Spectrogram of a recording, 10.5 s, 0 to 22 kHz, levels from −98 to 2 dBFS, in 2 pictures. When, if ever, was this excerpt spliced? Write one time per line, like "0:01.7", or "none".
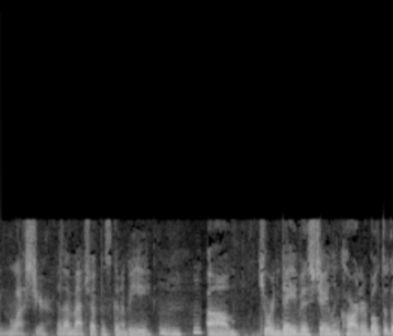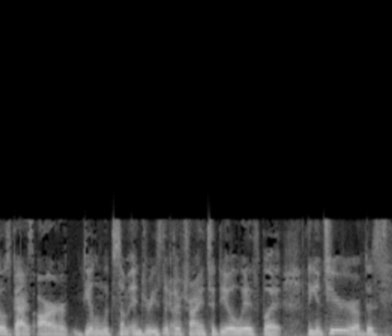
none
